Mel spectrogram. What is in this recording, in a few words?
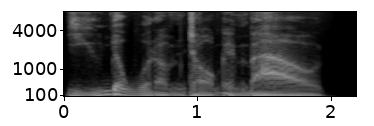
E SPEECH, Vocal Planet R&B Dance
